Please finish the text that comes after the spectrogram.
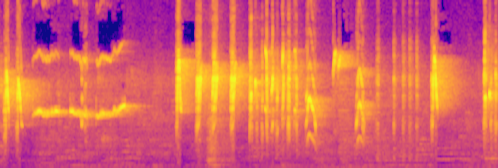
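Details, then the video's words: Cinereous tit call used as a lure: a sustained high whistled trill, then bursts of rapid sharp notes mixed with ringing whistles, dense and continuous. "pancing bunyi gelatik batu wingko"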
